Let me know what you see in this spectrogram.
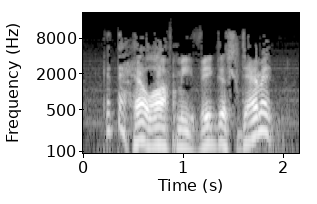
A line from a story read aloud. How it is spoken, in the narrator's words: he snapped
